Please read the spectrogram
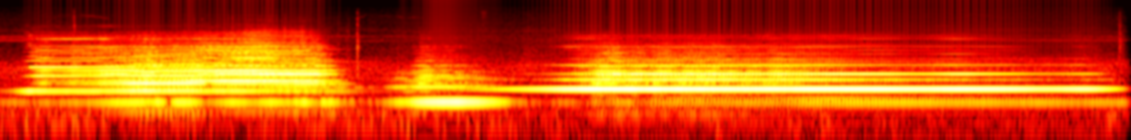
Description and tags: Heavy wrought-iron cemetery gate opening. Short sample of the groaning sound of the hinges as the gate is moved. Field recording which has been processed (trimmed and normalized). There is some background noise.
